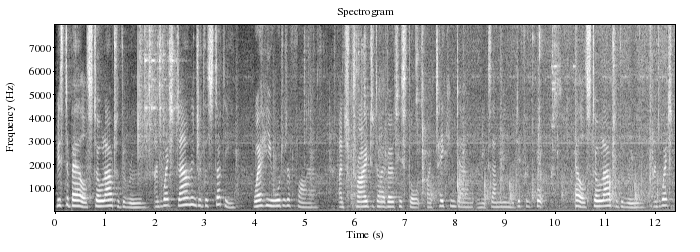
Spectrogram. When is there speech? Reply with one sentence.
You can hear the speech from 0.0 to 12.3 s.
